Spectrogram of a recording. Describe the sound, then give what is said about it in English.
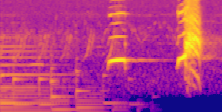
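A northern bobwhite quail, the only quail native to eastern North America, gives its two-note whistled call: a short steady note, then a louder, sharply rising whistle. Low sustained tones fade out just before it. “maybe the most vivid example is the call of the bobwhite. It's the only quail native to eastern North America.”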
